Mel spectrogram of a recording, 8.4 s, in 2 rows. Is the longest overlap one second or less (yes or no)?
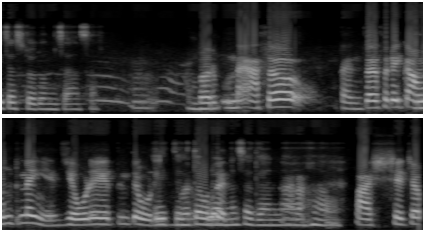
no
